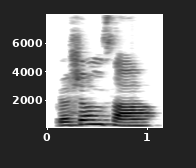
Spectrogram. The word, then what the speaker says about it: प्रशंसा: यहाँ न लगाते हैं, न नहीं लगेगा, ये गलत बोला जाता है इसको। इसका शुद्ध उच्चारण क्या होगा? ये इसका क्या ऊ आएगा, ऊ उच्चारण होना चाहिए।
